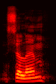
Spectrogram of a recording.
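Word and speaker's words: tselem: And I love that, you know, in that passage when it says that we bear the image and the likeness of God, the word for image is, I'm going to probably butcher this, it's Selem, it's T-S-E-L-E-M.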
